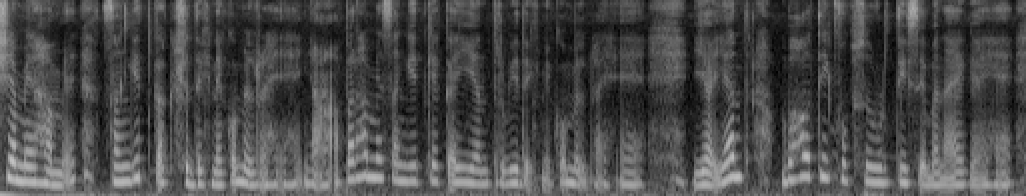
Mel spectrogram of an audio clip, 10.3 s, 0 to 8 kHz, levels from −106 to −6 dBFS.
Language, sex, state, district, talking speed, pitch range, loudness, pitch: Hindi, female, Maharashtra, Pune, 180 wpm, 195-260 Hz, -41 LUFS, 220 Hz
